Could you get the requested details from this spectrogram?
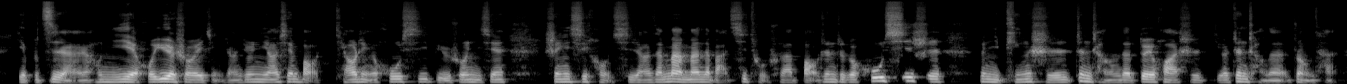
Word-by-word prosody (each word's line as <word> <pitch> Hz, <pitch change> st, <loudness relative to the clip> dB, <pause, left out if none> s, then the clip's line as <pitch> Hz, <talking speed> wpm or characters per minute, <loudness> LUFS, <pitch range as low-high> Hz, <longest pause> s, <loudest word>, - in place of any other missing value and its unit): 也 -, -, -2 dB
不 -, -, -12 dB
自 -, -, +1 dB
然， -, -, +2 dB
然 95 Hz, 0 st, -5 dB
后 110 Hz, -, -7 dB
你 115 Hz, 0 st, -2 dB
也 120 Hz, -, +7 dB
会 120 Hz, -, +1 dB
越 130 Hz, -1 st, +9 dB
说 105 Hz, -2 st, +1 dB
越 105 Hz, -, +4 dB
紧 105 Hz, -, -12 dB
张。 95 Hz, -, -8 dB
就 115 Hz, -, -5 dB
是 -, -, -1 dB
你 115 Hz, -, -2 dB
要 110 Hz, 0 st, +2 dB
先 125 Hz, +2 st, 0 dB
保 -, -, -1 dB, 0.2 s
调 110 Hz, 0 st, +1 dB
整 120 Hz, 0 st, -1 dB
你 -, -, -4 dB
的 105 Hz, -, -2 dB
呼 125 Hz, +3 st, 0 dB
吸。 125 Hz, 0 st, -6 dB
比 115 Hz, -4 st, -10 dB
如 95 Hz, 0 st, -2 dB
说 110 Hz, +4 st, -1 dB
你 110 Hz, -1 st, -2 dB
先 115 Hz, +2 st, -2 dB, 0.4 s
深 125 Hz, -1 st, 0 dB
吸 120 Hz, +1 st, -4 dB
一 -, -, -2 dB
口 120 Hz, -, -8 dB
气， 110 Hz, -, -8 dB
然 105 Hz, -1 st, -2 dB
后 100 Hz, -, -3 dB
再 115 Hz, -, 0 dB
慢 125 Hz, -1 st, +6 dB
慢 115 Hz, +1 st, +4 dB
地 115 Hz, -, +3 dB
把 -, -, -5 dB
气 -, -, -7 dB
吐 -, -, -12 dB
出 -, -, -14 dB
来， -, -, -3 dB
保 -, -, -3 dB
证 120 Hz, -1 st, -2 dB
这 115 Hz, 0 st, -3 dB
个 110 Hz, 0 st, +1 dB
呼 160 Hz, +9 st, +6 dB
吸 170 Hz, +1 st, +3 dB
是 125 Hz, -6 st, -1 dB, 0.3 s
跟 125 Hz, -2 st, -1 dB
你 110 Hz, -, 0 dB
平 115 Hz, +2 st, -4 dB
时 110 Hz, -3 st, -1 dB
正 155 Hz, -4 st, +2 dB
常 100 Hz, -4 st, -8 dB
的 105 Hz, -, +3 dB
对 120 Hz, +1 st, +5 dB
话， 100 Hz, -2 st, +2 dB
是 100 Hz, -1 st, -8 dB
一 105 Hz, -, -11 dB
个 105 Hz, -, -1 dB
正 130 Hz, +4 st, +2 dB
常 120 Hz, -, -9 dB
的 90 Hz, 0 st, -3 dB
状 -, -, -2 dB
态。 -, -, -12 dB
115 Hz, 315 characters per minute, -24 LUFS, 105-125 Hz, 0.4 s, 越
